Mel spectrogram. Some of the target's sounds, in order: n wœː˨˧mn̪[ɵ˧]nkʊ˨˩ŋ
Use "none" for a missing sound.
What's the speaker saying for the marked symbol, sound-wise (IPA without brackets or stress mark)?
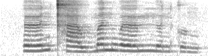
ɵ˨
